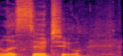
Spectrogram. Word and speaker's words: Lesotho: And he mentioned one project in the tiny landlocked African country of Lesotho, which, if memory serves me, he said it correctly, Lesotho.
